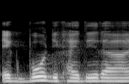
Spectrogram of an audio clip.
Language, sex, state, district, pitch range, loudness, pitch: Hindi, male, West Bengal, Alipurduar, 150-155 Hz, -13 LUFS, 150 Hz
